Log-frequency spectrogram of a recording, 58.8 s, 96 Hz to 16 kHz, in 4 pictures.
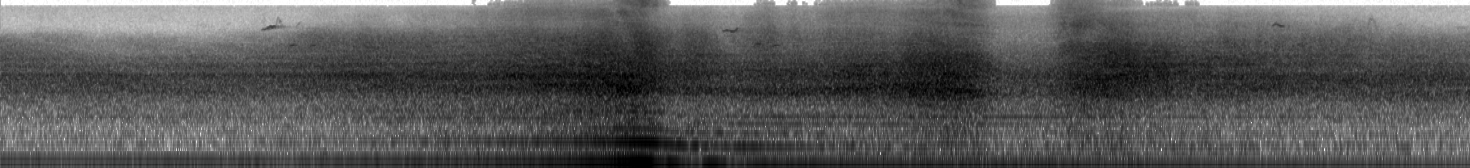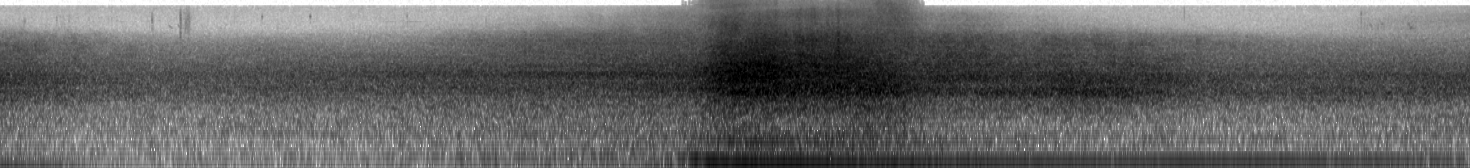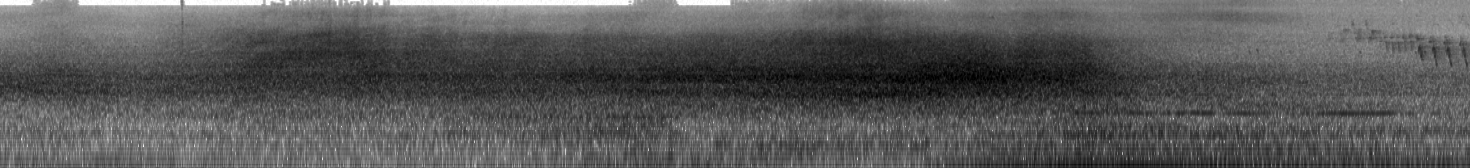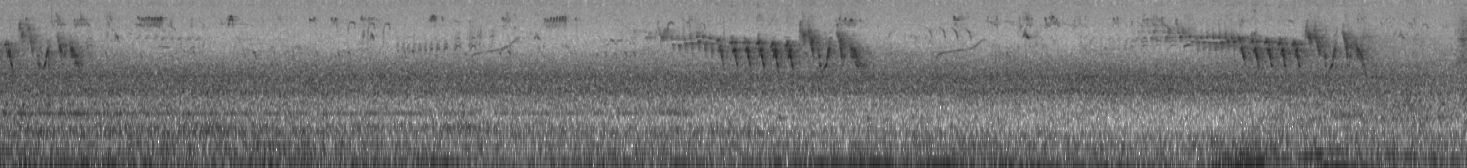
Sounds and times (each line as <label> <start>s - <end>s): vehicles 0.0s - 58.7s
